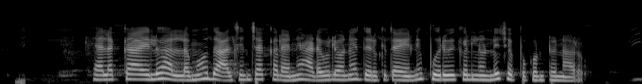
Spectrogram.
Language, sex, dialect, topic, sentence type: Telugu, female, Utterandhra, agriculture, statement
